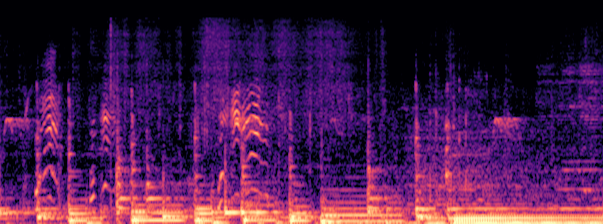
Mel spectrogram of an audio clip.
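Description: Spotted hyenas making short, high, wavering calls while squabbling over a carcass: a burst near the start and another about two seconds in. Underneath, documentary music holds low notes that swell in the second half.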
